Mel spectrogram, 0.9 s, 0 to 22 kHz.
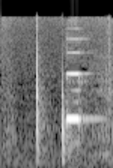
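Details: Two soft key clicks, then a brief steady electronic beep from an IV infusion pump keypad while a nurse enters a normal saline rate of 100 mL/hour for dehydration; normal keypad beeps.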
